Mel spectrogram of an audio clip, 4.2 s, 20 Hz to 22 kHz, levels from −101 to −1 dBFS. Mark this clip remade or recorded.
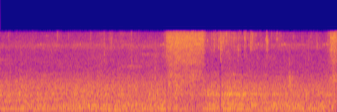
recorded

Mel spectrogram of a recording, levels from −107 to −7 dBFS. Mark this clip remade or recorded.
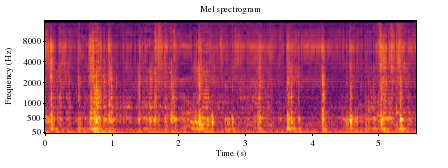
remade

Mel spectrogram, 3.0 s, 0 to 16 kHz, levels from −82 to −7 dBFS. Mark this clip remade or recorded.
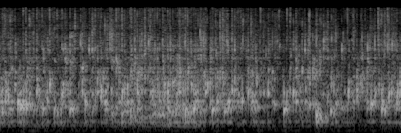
remade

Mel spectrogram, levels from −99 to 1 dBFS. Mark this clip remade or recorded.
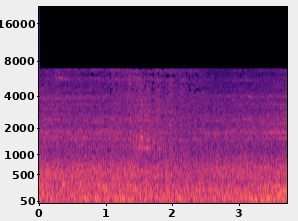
recorded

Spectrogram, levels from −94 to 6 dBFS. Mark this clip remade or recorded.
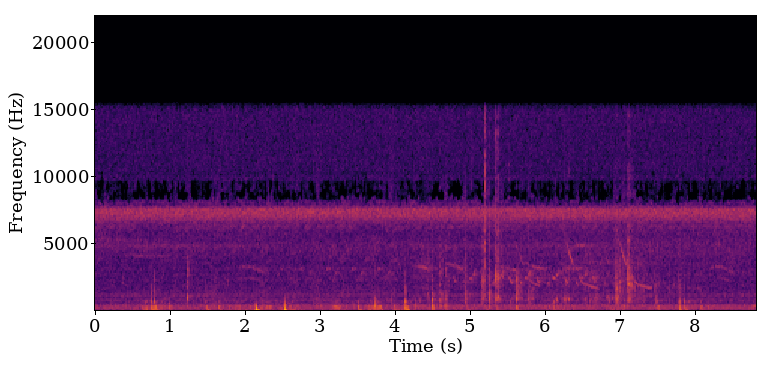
remade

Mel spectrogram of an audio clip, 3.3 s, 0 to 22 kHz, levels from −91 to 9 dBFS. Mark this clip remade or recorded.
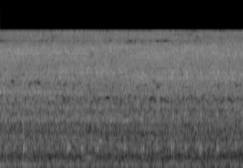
recorded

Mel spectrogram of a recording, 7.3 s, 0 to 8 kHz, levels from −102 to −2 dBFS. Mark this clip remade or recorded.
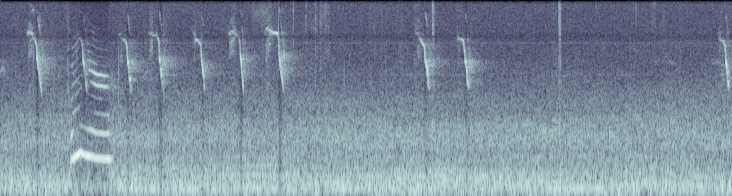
recorded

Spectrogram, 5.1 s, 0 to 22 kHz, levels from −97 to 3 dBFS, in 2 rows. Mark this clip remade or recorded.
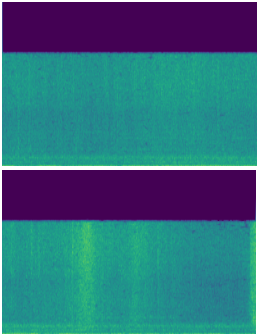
recorded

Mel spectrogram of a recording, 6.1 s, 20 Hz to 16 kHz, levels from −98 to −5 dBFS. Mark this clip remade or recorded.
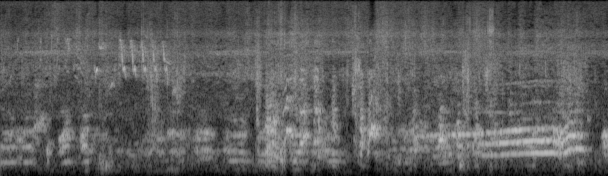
recorded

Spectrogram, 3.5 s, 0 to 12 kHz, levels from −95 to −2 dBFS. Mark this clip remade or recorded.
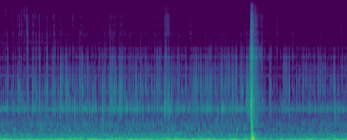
remade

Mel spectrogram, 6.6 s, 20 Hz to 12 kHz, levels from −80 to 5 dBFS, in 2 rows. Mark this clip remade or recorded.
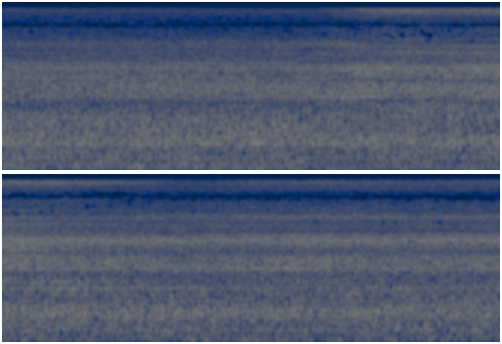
recorded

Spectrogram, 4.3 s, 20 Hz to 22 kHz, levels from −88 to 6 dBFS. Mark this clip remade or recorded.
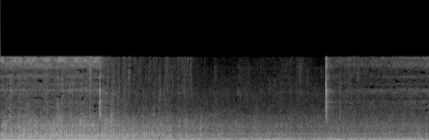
recorded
